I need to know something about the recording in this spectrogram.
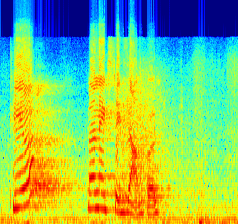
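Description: A woman speaks loudly and with animation close by.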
